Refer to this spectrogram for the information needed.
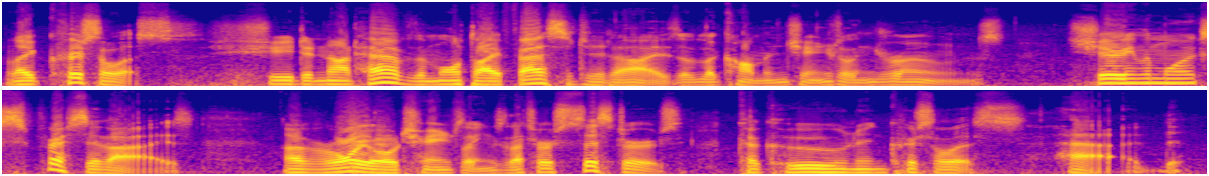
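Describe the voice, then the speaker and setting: A man's voice: lowish voice, sing-song, unhurried. A man narrating a fantasy story as a scripted dramatic reading.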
